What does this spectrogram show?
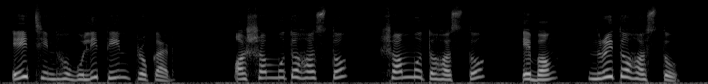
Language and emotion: Bengali, neutral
